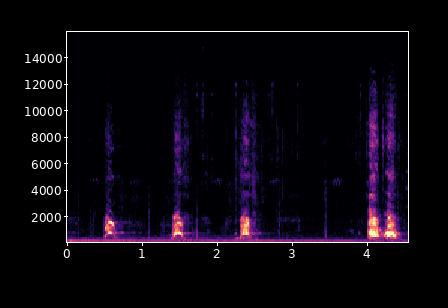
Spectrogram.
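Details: German Shepherd barking on a walk: four sharp, separate barks about a second apart, the last two doubled close together, over a steady low hum.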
